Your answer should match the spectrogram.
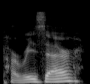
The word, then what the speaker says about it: Parizer: Okay, welcome to the Wildes cast, and I want to thank my guest, Maya Parizer. Did I pronounce that correctly, Maya?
